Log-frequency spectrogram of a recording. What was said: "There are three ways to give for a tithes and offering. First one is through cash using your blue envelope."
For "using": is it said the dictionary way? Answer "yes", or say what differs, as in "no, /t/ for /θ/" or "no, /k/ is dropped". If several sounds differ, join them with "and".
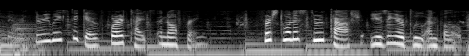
yes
